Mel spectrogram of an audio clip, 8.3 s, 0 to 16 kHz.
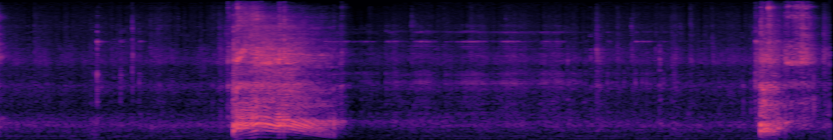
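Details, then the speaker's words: Restored, ported and repainted 1977 Poulan Micro Super XXV Deluxe chainsaw: quiet steady idle broken by two sharp clean revs to a high scream that drop straight back; normal running. "just thought I'd share how startled to show you what this thing sounds like sounds a lot meaner than it really is"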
